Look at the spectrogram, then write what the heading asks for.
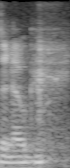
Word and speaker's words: Zinogre: And another thing I like about Zinogre already is that in a few of my videos, I've pointed out there's a lot of ways to say a monster's name.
